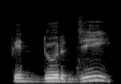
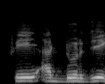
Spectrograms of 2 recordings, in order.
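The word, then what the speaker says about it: في الدرج: Fiddurji ini kita bacanya nggak fi terus fi ad-durji kan nggak begitu. Langsung kalau jar majrur satu rangkaian.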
